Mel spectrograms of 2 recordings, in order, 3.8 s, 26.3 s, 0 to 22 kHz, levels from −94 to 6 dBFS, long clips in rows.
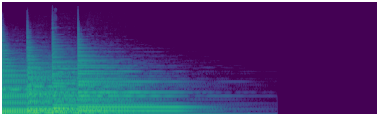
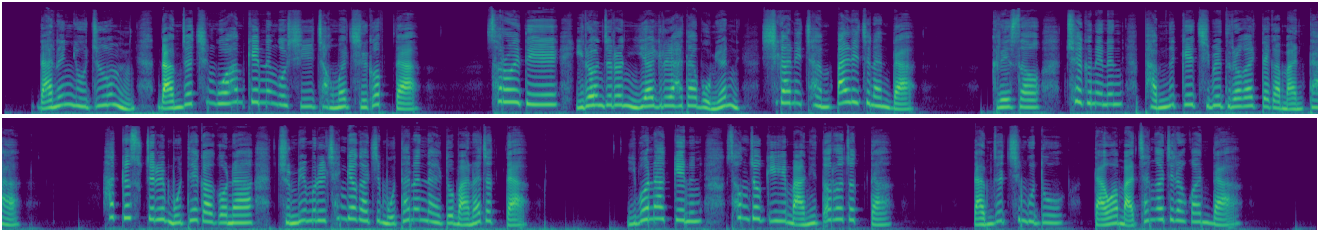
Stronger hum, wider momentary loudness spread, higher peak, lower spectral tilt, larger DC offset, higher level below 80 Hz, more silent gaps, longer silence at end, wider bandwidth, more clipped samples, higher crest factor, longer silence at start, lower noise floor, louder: neither; first, 13 LU vs 9 LU; second, -12 dBFS vs -2 dBFS; first, -7.5 dB/octave vs -4 dB/octave; neither; first, -38 dBFS vs -50 dBFS; neither; first, 1.75 s vs 0.8 s; second, 11 kHz vs 16.5 kHz; neither; second, 18 dB vs 24 dB; second, 0 s vs 0.35 s; second, -66 dBFS vs -79 dBFS; second, -28 LUFS vs -25 LUFS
